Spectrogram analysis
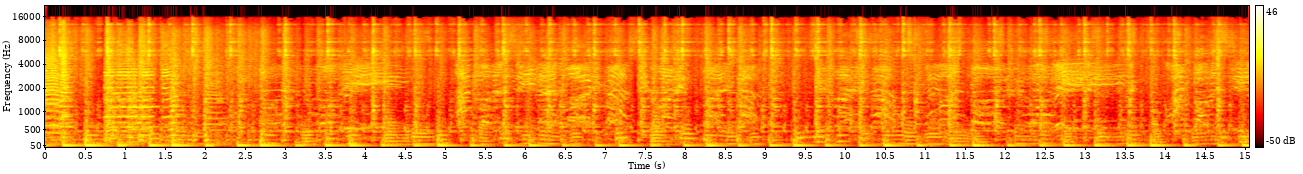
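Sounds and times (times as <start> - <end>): heavy bass beat: 0.0 - 3.5
brass band music: 0.0 - 15.0.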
